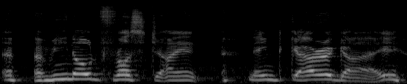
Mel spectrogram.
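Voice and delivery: high, slow, whimpering plea for help; pleading hurt wolf. Acted. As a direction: beg like a wounded young wolf. Wolf answers the questioning.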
